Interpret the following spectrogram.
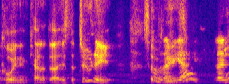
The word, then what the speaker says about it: toonie: So the $2 coin in Canada is the toonie. So there you go. Learn something new every day. Excellent. Two loonies make a toonie, of course, and it rhymes with loony there.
